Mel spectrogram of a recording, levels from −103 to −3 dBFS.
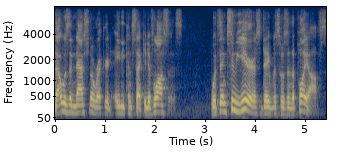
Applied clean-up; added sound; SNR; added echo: none; none; none; none.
